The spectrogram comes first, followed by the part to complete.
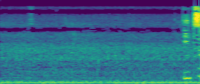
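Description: A steady low background hum with no change through the pause; a woman's voice begins near the end.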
